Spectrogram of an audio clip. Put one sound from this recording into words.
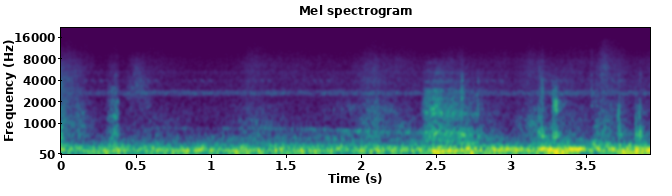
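Footsteps scuff on a hard floor.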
